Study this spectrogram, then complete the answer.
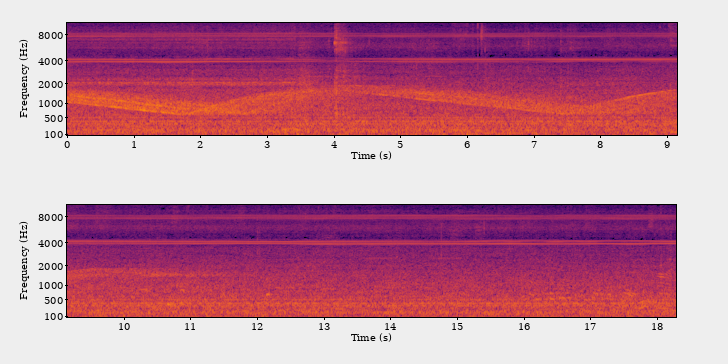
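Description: An electric train rolls slowly toward the listener along the tracks.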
